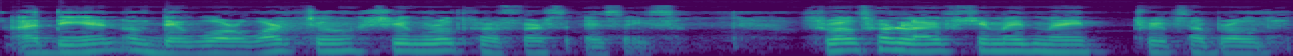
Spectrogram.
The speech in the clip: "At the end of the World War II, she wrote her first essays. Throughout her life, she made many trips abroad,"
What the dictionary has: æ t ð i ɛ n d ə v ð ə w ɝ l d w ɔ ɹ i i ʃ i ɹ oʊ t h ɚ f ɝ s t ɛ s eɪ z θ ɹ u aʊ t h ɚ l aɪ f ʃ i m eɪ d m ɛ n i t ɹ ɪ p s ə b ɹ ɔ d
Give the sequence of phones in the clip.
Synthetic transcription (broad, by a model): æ t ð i ɛ n d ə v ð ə w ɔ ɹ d w ɔ ɹ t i ʃ i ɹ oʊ t h ɚ f ɝ s t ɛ s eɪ s θ ɹ u aʊ t h ɚ l aɪ f ʃ i m eɪ d m ɛ n i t ɹ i p s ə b ɹ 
